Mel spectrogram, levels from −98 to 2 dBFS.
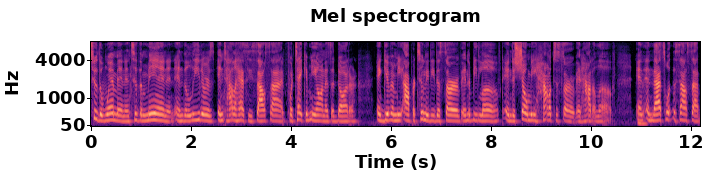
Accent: American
